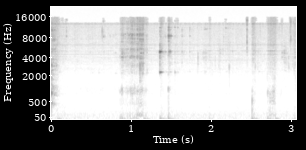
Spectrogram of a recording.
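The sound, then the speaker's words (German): Ice cubes clinking in a martini glass: several quick, bright clinks and rattles at irregular intervals, not very loud, with no voices. “Und für mich gibt es ein Geräusch, es ist das Glas Martini, wo die Eiswürfel drin klappern.”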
